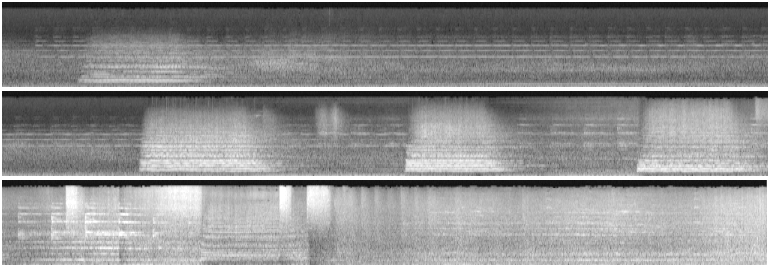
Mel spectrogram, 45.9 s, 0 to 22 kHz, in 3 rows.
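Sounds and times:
diesel locomotive rumbling: 0.0s - 45.9s
train clattering past: 0.0s - 45.9s
train air horn blasts: 1.5s - 4.5s, 18.1s - 22.0s, 23.4s - 25.7s, 28.0s - 37.2s.

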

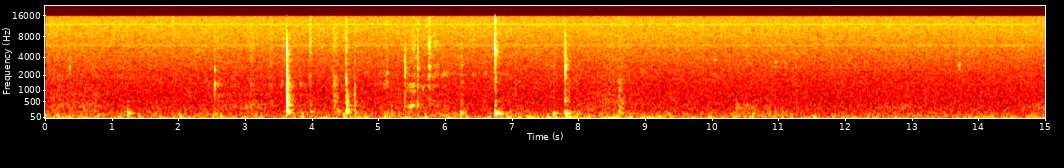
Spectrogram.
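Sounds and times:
faint clicks and light taps: 2.4s - 8.8s.

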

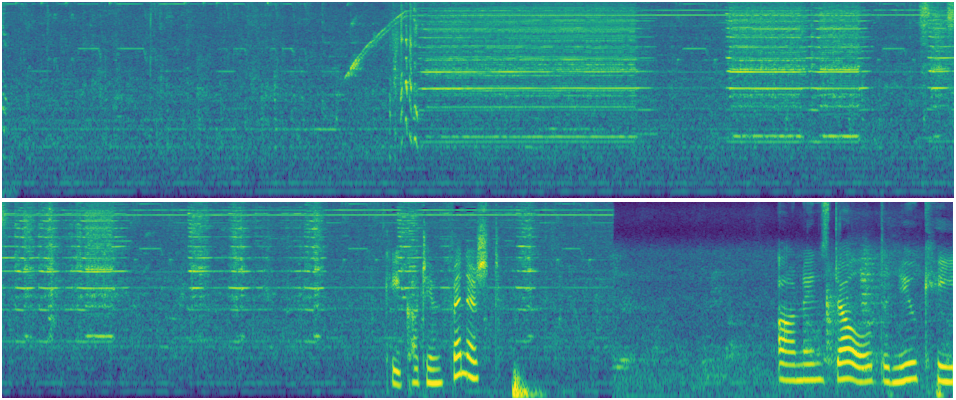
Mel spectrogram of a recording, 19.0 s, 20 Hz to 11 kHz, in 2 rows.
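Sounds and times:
key cutting machine whining: 0.0s - 15.6s.

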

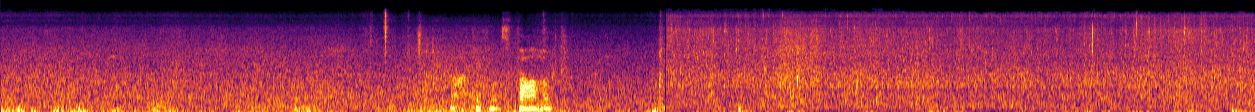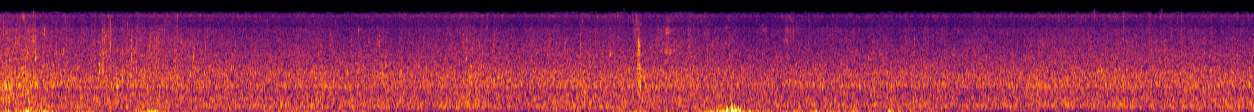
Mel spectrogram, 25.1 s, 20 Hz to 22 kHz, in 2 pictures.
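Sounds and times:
river rushing over rocks: 6.6s - 25.0s.

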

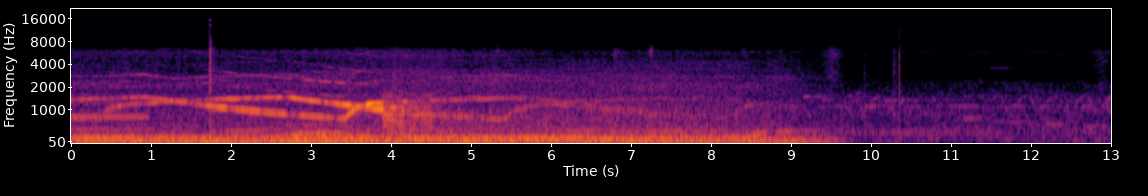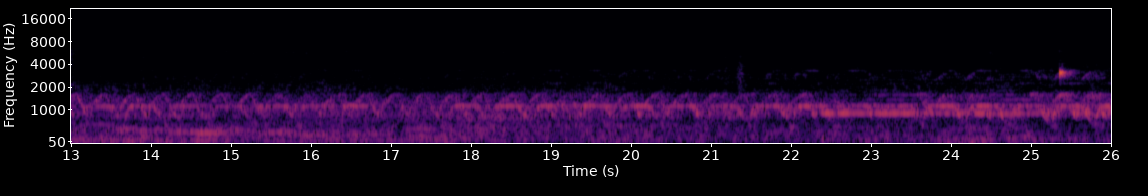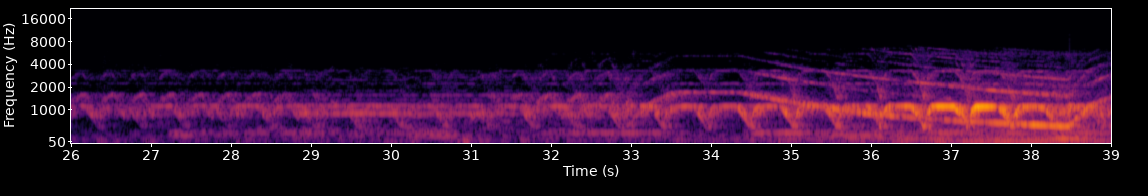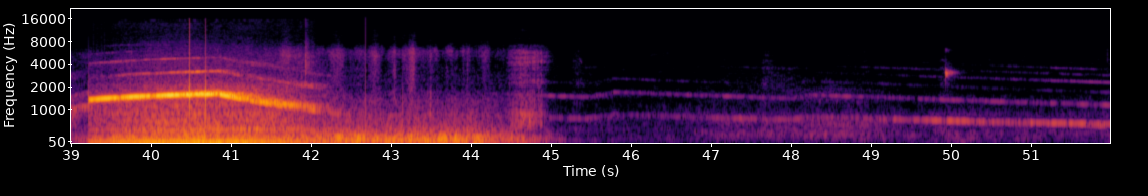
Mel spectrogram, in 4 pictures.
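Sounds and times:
heavy rumbling noise: 0.0s - 9.5s, 39.2s - 44.9s
ambulance siren wailing: 0.0s - 10.6s, 12.1s - 43.4s, 45.1s - 51.9s.

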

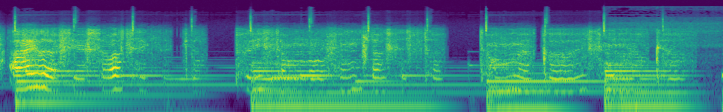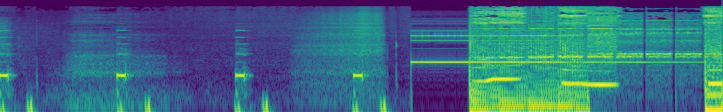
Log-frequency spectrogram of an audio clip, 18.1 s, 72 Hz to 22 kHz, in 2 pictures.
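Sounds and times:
music: 0.0s - 8.9s, 14.9s - 16.9s
heart monitor beeps: 9.0s - 9.6s, 10.5s - 11.1s, 12.0s - 12.5s, 13.4s - 18.0s
heartbeat thump: 9.0s - 9.6s, 10.5s - 11.2s, 12.0s - 12.6s, 13.4s - 14.0s.

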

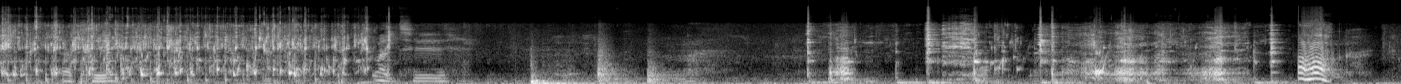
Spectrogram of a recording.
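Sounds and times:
water sloshing in a pot: 0.0s - 4.1s, 8.0s - 13.0s.

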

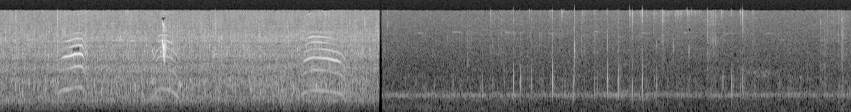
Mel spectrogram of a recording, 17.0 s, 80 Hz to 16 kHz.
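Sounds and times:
stream water running: 0.0s - 8.3s
faint steady hum: 0.0s - 17.0s
kitten meowing: 1.2s - 1.8s, 3.0s - 3.7s, 6.0s - 7.0s.

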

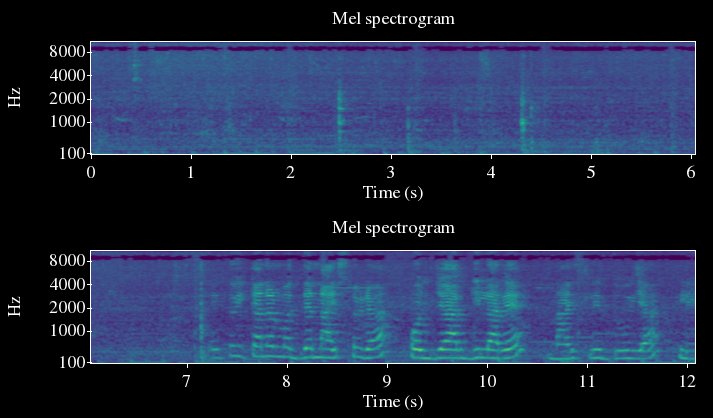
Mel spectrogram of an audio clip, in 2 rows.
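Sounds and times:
spoon stirring in a pan: 0.0s - 7.4s
onions sizzling in a frying pan: 0.0s - 12.0s
spoon knocking against a pan: 2.4s - 3.4s, 4.3s - 5.2s.

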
